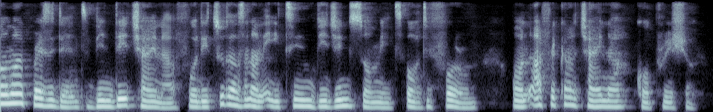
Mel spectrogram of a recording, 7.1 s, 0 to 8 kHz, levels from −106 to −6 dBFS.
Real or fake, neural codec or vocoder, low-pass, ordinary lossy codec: fake; autoencoder, 48 kHz, 128 numbers a frame, DAC-VAE, trained on Japanese speech; 7.2 kHz; none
